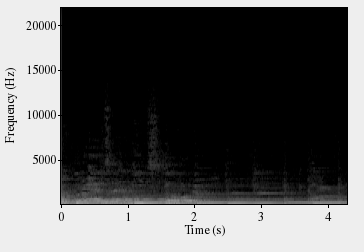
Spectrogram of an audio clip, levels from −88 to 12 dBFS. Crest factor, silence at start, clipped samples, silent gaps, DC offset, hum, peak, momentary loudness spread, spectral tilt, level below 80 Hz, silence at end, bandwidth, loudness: 14 dB; 0 s; under 0.1%; none; under 0.1%; none; -22 dBFS; 12 LU; -9.5 dB/octave; -66 dBFS; 0 s; 5.8 kHz; -38 LUFS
